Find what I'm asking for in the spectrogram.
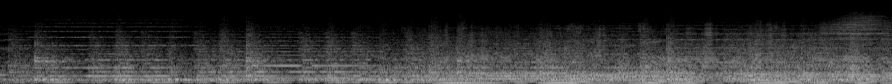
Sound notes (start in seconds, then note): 0.1 uplifting music; 3.6 airplane engine buzzing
